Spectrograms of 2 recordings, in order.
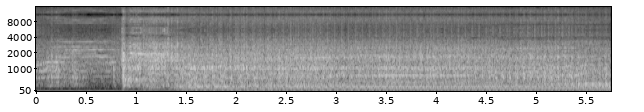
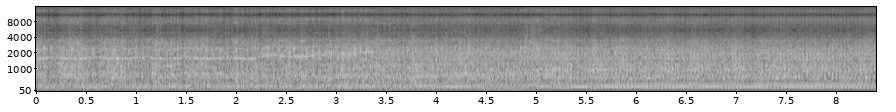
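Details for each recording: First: Honda 13 hp OHV tractor engine after repair: cranks briefly, catches at once and settles into a quick, even putter with no misses or surging; running perfectly. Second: Briggs & Stratton 14 hp OHV Vanguard V-twin tractor with new ignition, start-up: engine catches into an uneven shuddering beat for several seconds before dropping away; the judder comes from an unnamed part, and the clutch must be applied.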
